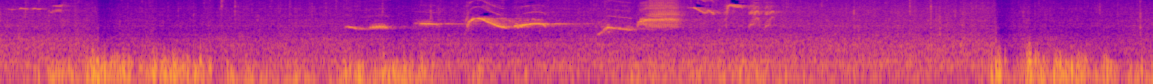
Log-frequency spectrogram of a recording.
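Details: Rainy night in England around five o'clock: a blackbird gives one rich, fluty, rolling phrase with a sharp high flourish at its end, then rain and low rumbling noise continue alone.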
